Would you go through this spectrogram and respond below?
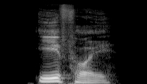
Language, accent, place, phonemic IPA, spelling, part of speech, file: German, Germany, Berlin, /ˈeːfɔʏ̯/, Efeu, noun, De-Efeu.ogg
- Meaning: ivy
